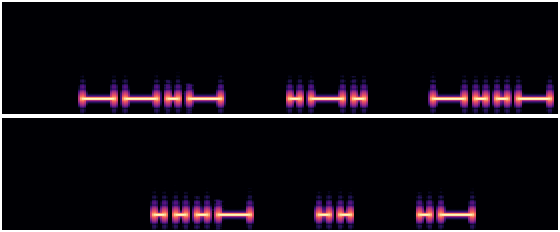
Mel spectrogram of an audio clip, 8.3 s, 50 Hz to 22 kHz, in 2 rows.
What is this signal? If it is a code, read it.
Morse code, heard as a keyed tone, about 15 wpm, spaced as for 10 wpm, 600 Hz. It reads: QRX VIA
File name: QSL / CW lesson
